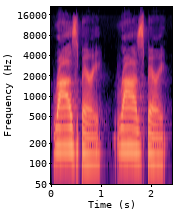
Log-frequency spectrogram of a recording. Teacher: notice phonetically it's with that voiced S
